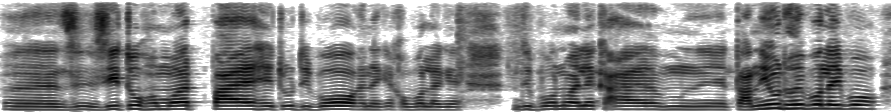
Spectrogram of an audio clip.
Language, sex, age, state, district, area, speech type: Assamese, female, 30-45, Assam, Sivasagar, rural, spontaneous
